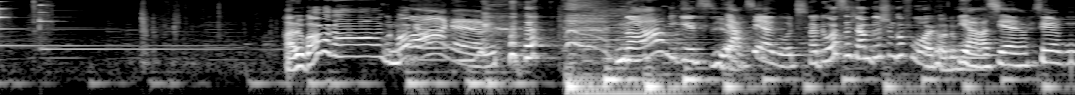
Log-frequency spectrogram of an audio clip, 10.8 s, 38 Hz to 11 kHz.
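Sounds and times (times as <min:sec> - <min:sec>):
two-tone doorbell chime at a house: 0:00.0 - 0:01.7
speech: 0:02.9 - 0:05.5, 0:06.2 - 0:10.7.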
